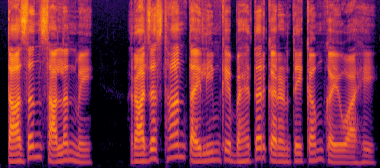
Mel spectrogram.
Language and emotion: Sindhi, neutral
